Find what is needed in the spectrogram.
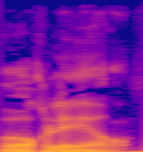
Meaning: Orleans (the capital city of Loiret department, France; the capital city of the region of Centre-Val de Loire)
- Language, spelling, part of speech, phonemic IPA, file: French, Orléans, proper noun, /ɔʁ.le.ɑ̃/, Fr-Orléans.ogg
